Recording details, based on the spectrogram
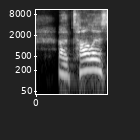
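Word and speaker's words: tallis: Talus is simply the Ashkenazi pronunciation, and talit is the Sephardi pronunciation, or the modern Hebrew pronunciation.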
